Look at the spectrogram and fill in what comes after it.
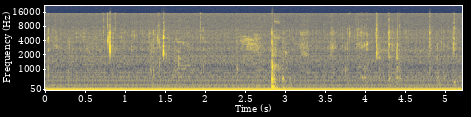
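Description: Close-up mouth sounds of someone chewing chicken and rice: a scatter of small wet clicks and lip smacks, with one louder smack a little before three seconds in, over a constant low hum.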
